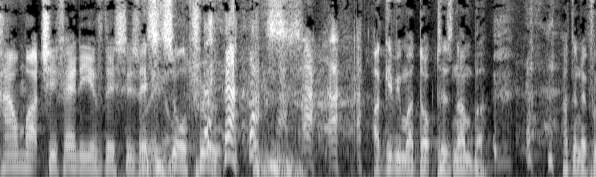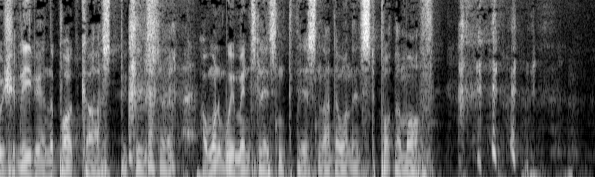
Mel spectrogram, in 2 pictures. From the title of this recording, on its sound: Live at Soho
